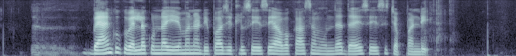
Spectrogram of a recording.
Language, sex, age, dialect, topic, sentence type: Telugu, female, 51-55, Southern, banking, question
